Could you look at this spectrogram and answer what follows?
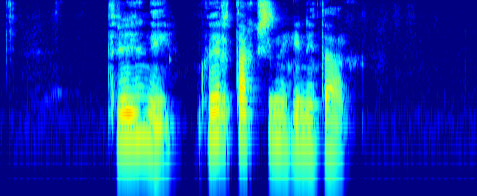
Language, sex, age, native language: Icelandic, female, 60-69, Icelandic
